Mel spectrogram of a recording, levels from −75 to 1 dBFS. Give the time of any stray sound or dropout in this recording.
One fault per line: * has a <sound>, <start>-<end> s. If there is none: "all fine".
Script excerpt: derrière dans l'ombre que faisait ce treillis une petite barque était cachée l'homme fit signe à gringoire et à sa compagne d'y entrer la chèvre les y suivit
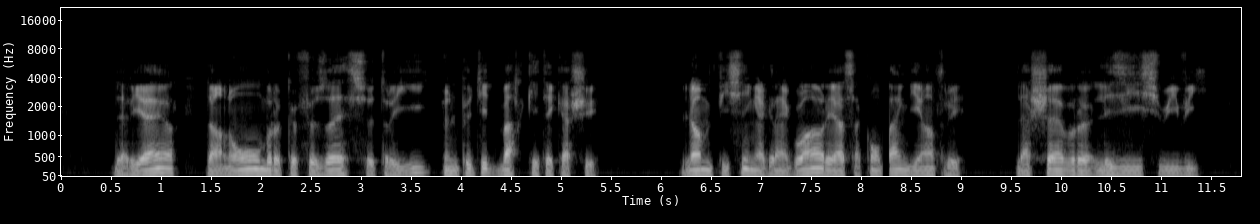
* has a dropout, 8.2-8.3 s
